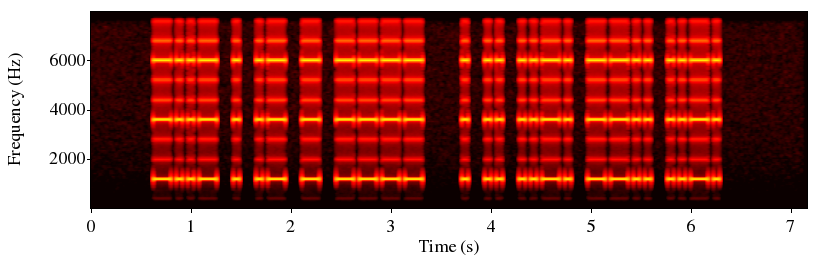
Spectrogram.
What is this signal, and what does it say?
Morse code (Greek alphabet), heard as electronic beeps, machine-sent, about 21 wpm, 1200 Hz. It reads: ΞΕΑΤΧ ΕΙΦΖΦ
